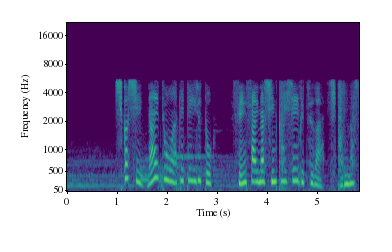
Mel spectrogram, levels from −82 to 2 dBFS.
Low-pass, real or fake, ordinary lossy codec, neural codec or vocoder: 5.4 kHz; fake; none; codec, 44.1 kHz, 3.4 kbps, Pupu-Codec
